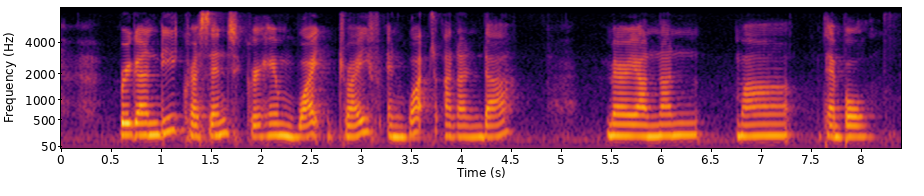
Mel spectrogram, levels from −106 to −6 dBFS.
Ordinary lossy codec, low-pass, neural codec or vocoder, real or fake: none; 7.2 kHz; none; real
